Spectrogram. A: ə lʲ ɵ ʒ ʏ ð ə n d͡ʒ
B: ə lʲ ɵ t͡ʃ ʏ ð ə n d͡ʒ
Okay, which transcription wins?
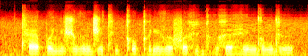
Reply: A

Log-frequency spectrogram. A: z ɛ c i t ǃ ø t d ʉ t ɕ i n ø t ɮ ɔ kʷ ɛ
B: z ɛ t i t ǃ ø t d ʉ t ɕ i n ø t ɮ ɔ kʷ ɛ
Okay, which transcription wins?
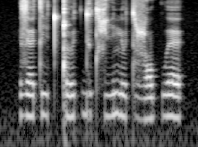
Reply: B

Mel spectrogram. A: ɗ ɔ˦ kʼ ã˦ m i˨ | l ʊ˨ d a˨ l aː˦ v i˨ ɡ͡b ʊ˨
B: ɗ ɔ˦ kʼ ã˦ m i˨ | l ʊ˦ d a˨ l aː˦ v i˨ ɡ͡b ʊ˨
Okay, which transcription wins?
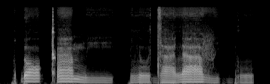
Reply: A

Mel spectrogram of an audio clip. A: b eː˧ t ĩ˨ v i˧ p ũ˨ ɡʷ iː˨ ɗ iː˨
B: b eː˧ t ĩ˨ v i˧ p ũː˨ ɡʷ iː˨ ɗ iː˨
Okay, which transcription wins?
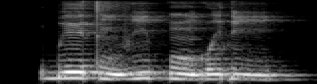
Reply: A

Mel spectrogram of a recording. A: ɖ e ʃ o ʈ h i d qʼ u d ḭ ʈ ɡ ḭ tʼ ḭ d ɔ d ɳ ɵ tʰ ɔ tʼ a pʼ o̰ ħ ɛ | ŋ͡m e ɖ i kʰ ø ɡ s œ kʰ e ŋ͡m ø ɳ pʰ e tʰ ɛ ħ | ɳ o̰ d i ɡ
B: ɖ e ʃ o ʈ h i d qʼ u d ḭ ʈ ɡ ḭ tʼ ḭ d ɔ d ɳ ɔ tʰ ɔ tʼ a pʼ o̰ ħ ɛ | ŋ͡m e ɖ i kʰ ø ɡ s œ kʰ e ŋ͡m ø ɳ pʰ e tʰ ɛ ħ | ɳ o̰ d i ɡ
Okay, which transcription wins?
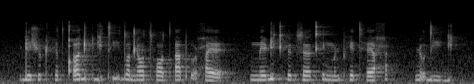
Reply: B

